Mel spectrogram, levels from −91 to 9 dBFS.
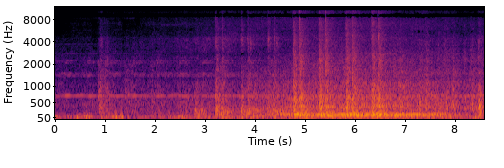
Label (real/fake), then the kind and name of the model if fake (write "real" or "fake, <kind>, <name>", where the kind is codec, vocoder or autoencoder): fake, vocoder, Vocos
